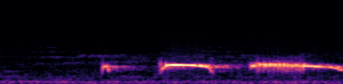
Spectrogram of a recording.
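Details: Spotted dove (derkuku) hooting to stir silent birds into song: a short low note, then two steady, smooth coos, the second long and sliding downward at its end.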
